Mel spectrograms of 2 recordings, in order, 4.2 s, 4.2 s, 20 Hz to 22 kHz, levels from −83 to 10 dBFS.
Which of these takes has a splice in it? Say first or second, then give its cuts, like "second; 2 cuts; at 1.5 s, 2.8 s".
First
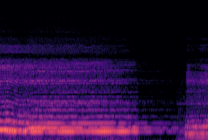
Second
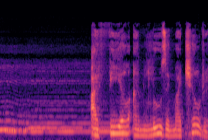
first; 1 cut; at 1.7 s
